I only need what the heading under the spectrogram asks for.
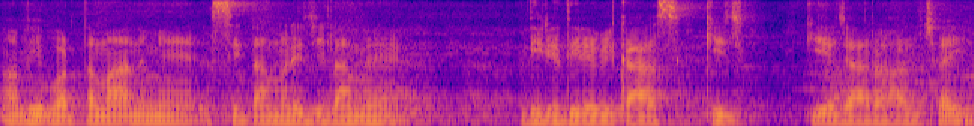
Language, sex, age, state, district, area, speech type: Maithili, male, 18-30, Bihar, Sitamarhi, rural, spontaneous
